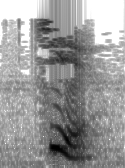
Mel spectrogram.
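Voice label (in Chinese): "界", Mandarin Chinese; hsk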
